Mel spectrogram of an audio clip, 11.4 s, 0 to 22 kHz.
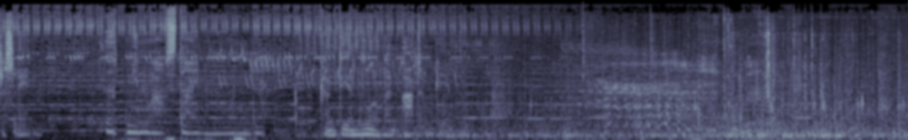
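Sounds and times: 
horse hooves clip-clopping as a horse-drawn carriage travels: 0.0s - 11.3s
speech: 0.2s - 0.6s, 1.3s - 6.4s
horse-drawn carriage creaking and rattling: 3.4s - 11.3s
horse neighing: 6.2s - 9.8s.

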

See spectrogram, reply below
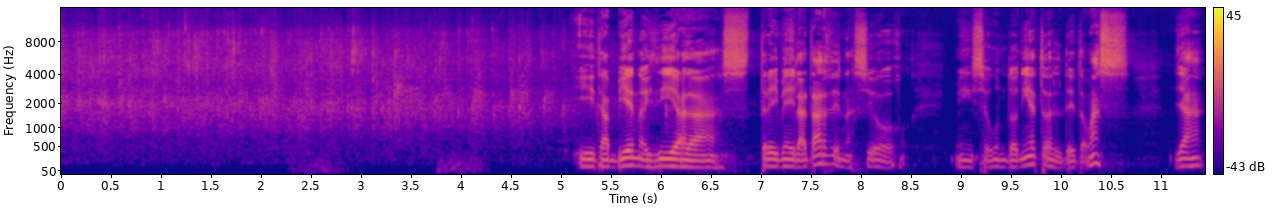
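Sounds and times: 
faint applause from a group celebrating the birth of a grandchild: 0.0s - 5.5s
speech: 5.2s - 11.4s.

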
